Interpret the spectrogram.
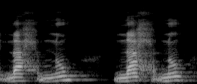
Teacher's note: ہا کو وسط حلق میں پڑھنا ہے، یعنی گلے کے درمیانی حصے میں پڑھنا ہے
